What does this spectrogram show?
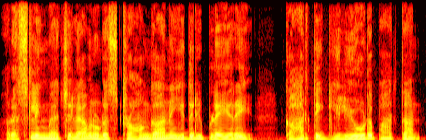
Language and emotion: Tamil, fearful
